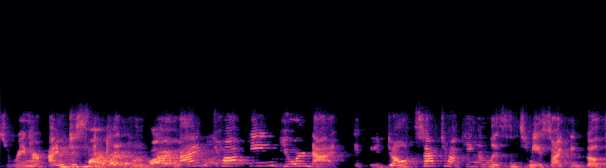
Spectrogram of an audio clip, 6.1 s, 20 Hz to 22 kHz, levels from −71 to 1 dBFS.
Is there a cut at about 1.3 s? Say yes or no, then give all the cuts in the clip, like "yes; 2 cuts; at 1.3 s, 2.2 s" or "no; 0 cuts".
no; 0 cuts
